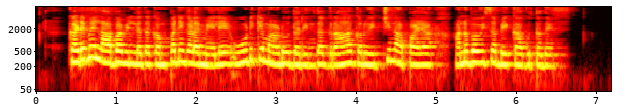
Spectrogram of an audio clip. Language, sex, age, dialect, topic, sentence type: Kannada, female, 18-24, Mysore Kannada, banking, statement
